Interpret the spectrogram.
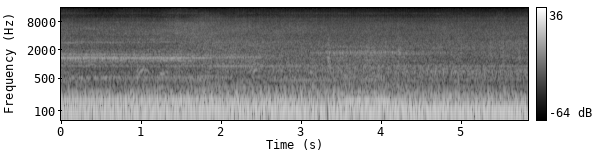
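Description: Car engines rumbling at low speed as cars creep past, a deep steady burble with a short rise in pitch a little past halfway through.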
